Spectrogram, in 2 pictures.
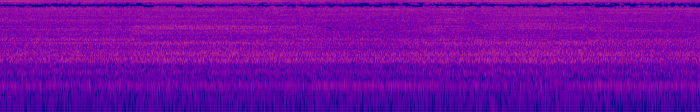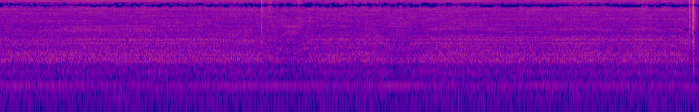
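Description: A heat gun blows with a steady whirring roar.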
